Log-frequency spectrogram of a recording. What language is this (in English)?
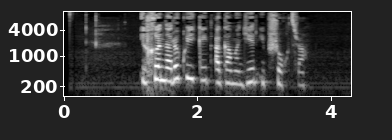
Abkhazian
